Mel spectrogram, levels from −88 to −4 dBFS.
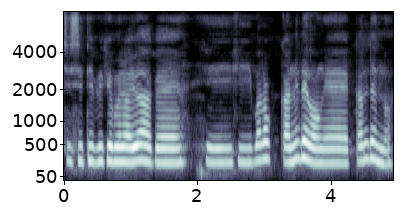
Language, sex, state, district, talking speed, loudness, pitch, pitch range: Chakma, female, Tripura, Unakoti, 120 wpm, -16 LUFS, 230 Hz, 220-240 Hz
